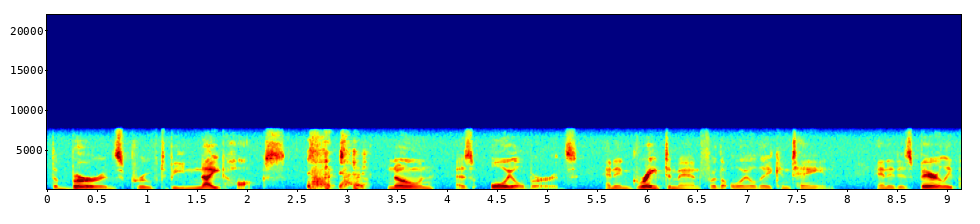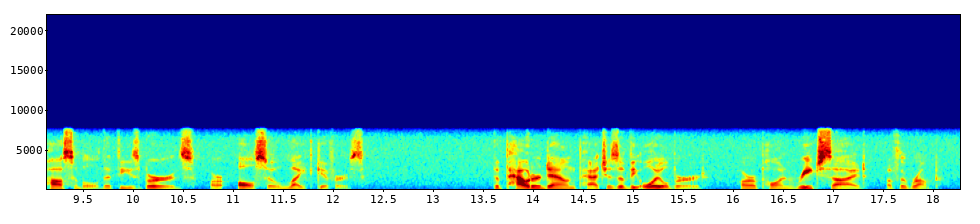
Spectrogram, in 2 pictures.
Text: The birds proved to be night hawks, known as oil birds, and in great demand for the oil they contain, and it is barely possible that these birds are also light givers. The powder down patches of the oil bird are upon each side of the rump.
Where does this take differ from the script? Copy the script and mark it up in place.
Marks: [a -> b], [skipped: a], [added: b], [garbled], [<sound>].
The birds proved to be night hawks, [cough] known as oil birds, and in great demand for the oil they contain, and it is barely possible that these birds are also light givers. The powder down patches of the oil bird are upon [each -> reach] side of the rump.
